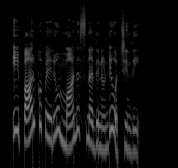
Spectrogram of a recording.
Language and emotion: Telugu, neutral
